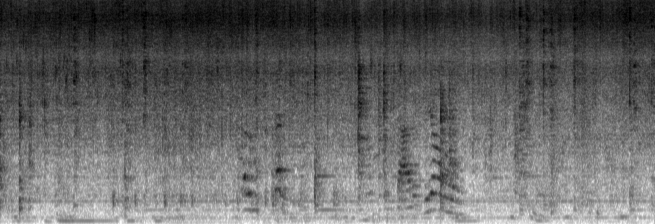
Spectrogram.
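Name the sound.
vegetables being sautéed in a pan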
